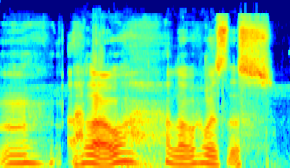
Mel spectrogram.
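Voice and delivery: weary high tone. Voicing a familiar guild contact answering a call: higher-pitched tired voice. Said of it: "a higher tone, someone in very t-, a big term of being tired".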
